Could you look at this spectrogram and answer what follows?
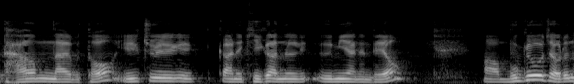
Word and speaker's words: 무교절: 무교절은 한자로 없다라는 무와 이제 발효할 때의 효를 씁니다. 근데 여기서는 교라고 읽죠.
